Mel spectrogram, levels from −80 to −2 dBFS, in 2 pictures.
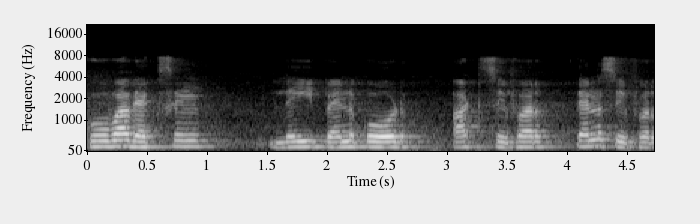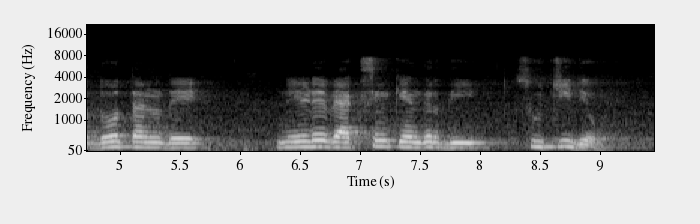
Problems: none marked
